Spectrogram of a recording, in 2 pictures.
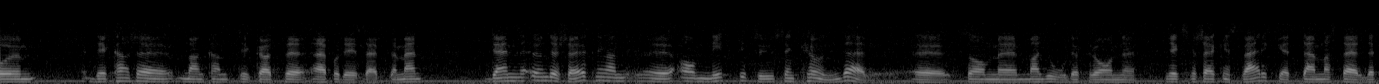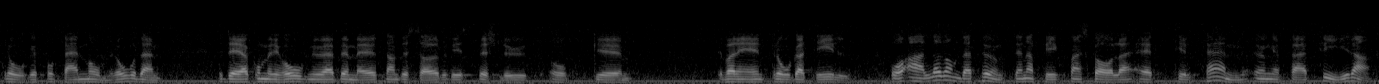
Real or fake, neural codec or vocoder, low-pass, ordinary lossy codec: fake; codec, 16 kHz, 8 kbps, FunCodec, trained on Chinese and English, 25 frames a second; 7.2 kHz; none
